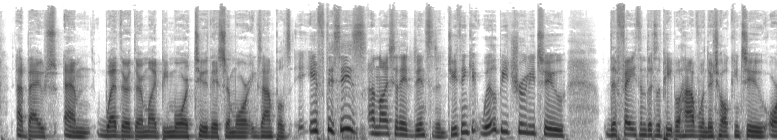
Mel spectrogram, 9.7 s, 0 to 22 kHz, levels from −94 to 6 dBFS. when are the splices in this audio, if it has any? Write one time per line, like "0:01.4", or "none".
0:04.6
0:06.7
0:08.2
